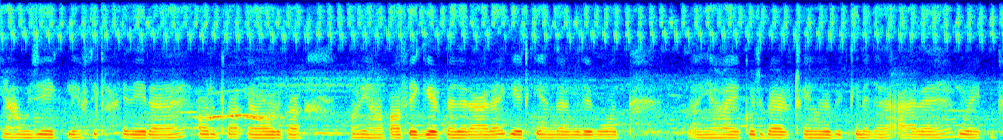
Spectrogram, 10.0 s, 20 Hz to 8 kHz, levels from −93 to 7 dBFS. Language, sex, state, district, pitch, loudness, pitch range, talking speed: Hindi, female, Bihar, Madhepura, 180 Hz, -19 LUFS, 175-185 Hz, 210 wpm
